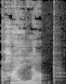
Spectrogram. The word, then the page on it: pile up: British English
